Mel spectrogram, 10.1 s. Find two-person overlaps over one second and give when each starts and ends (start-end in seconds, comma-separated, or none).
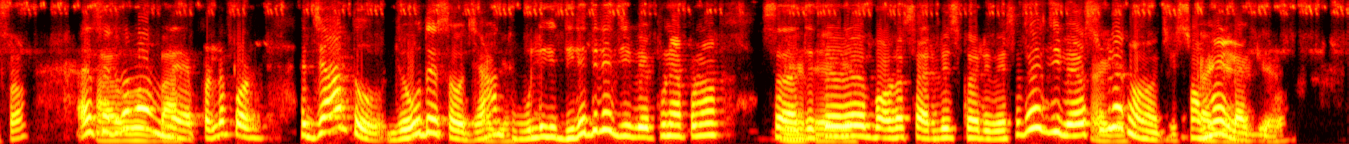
none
